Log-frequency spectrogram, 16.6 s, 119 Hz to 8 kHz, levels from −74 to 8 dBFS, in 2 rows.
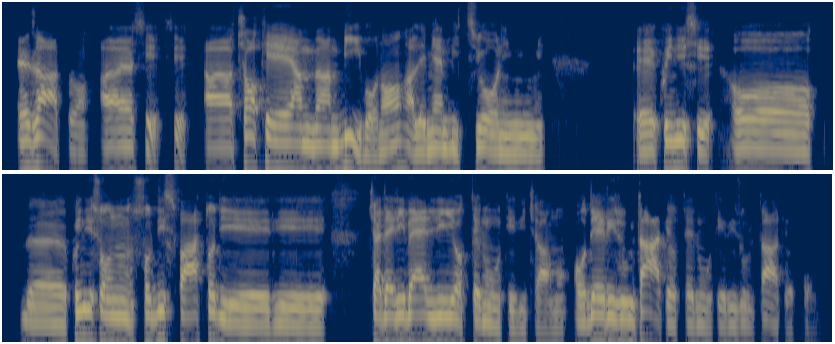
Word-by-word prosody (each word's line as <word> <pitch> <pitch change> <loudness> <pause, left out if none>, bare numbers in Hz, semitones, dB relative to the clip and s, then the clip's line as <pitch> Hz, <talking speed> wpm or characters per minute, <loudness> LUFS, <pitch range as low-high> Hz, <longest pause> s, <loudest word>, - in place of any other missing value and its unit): Esatto. 120 -7 0
A 110 +1 +1
e 110 - -1
sì, 110 - -4
sì. - - -8
A 105 0 +2
ciò 140 -1 0
che 120 -4 +3
amb 115 -1 +2
ambivo, 110 -5 +1
no, 110 +5 0
alle 95 -2 +1
mie 105 +1 +2
ambizioni. 95 -3 0 0.9
E 100 +1 +1
quindi 125 0 +1
sì, 100 -2 -1 0.2
ho 105 -2 +1 0.4
ehm, 95 -1 0
quindi 135 +1 +2
son 115 -4 +1
soddisfatto 120 +1 0
di 95 -4 +1
di 95 -1 -1 0.4
cioè - - +1
dei 115 0 +2
livelli 115 -1 +3
ottenuti, 100 -4 -2
diciamo; 85 0 -6
o 100 0 0
dei 120 +2 +3
risultati 110 0 +1
ottenuti, 95 -1 -6
i - - -4
risultati 95 -1 -4
otten - - -18
105 Hz, 130 wpm, -23 LUFS, 95-115 Hz, 0.9 s, che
